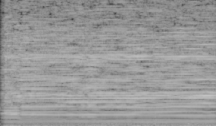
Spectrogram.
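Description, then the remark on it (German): A hornet's wings drone in a loud, steady buzz, unbroken for the whole stretch, with a rich, raspy tone and no voices. “Mit den Flügeln Musik machen, das kann ich auch.”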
